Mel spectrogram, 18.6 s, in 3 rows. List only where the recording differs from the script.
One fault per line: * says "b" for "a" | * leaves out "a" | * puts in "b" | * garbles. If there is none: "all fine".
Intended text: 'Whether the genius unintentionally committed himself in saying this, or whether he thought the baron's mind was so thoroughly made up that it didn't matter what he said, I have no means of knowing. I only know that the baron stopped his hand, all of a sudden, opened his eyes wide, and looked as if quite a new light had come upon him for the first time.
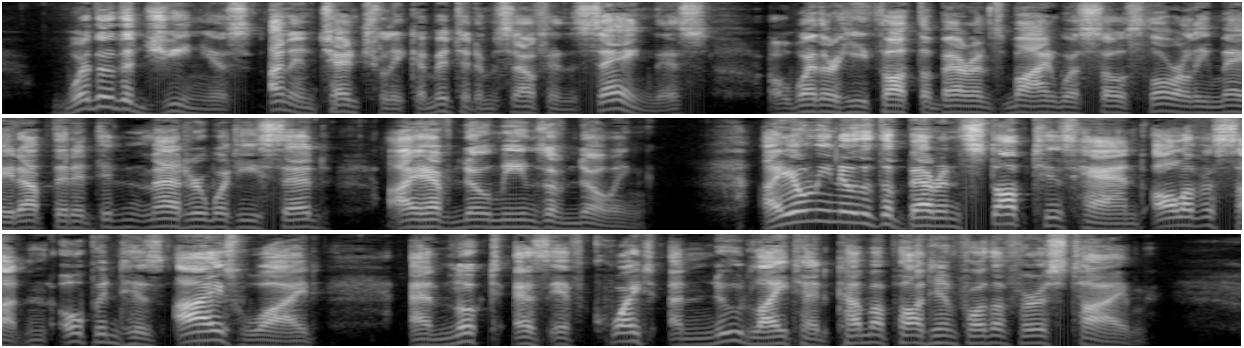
all fine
